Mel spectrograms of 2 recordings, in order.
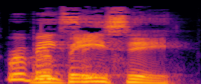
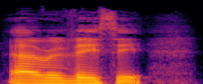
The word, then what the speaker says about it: Ribisi: Ribisi. – Ribisi.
